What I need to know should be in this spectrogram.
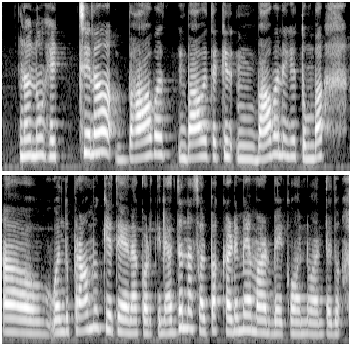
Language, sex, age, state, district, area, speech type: Kannada, female, 18-30, Karnataka, Chikkamagaluru, rural, spontaneous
